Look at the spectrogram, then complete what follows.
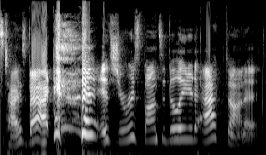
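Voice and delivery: real laugh mid-sentence. Real, not acted. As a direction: let a laugh burst through the words. Breaks up laughing mid-point.

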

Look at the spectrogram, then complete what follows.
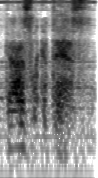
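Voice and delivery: hushed whisper to classmates; sneaky classroom whisper. Retold or imitated. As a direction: whisper it so the teacher can't hear. Showing off tattoo during class.

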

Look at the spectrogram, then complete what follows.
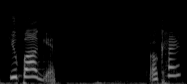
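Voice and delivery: "You bugging" jumps up high and punchy; high emphatic call-out. Acted. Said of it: "That's what I would like to say".

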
